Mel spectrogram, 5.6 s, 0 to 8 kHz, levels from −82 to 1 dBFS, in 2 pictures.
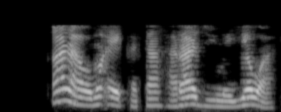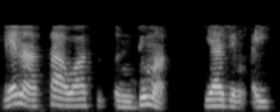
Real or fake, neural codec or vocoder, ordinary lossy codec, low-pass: real; none; AAC, 16 kbps; 7.2 kHz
